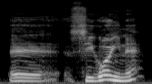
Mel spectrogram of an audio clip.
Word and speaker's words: Zigeuner: descienden de estos gitanos, los gitanos llamados Zigeuner, que se pronuncia Sigoine, pues también hay enterrados en el cementerio de Praga, en el cementerio judío de Praga.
